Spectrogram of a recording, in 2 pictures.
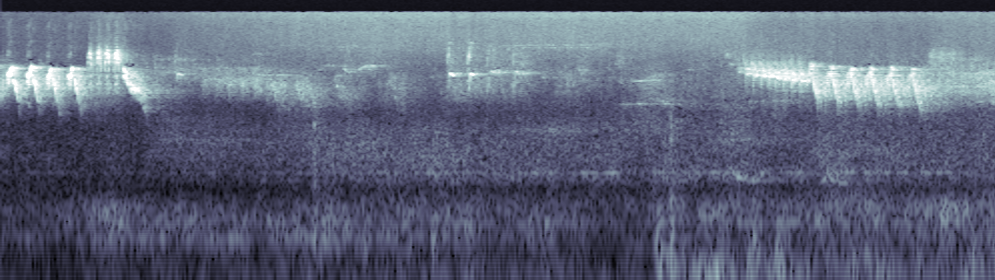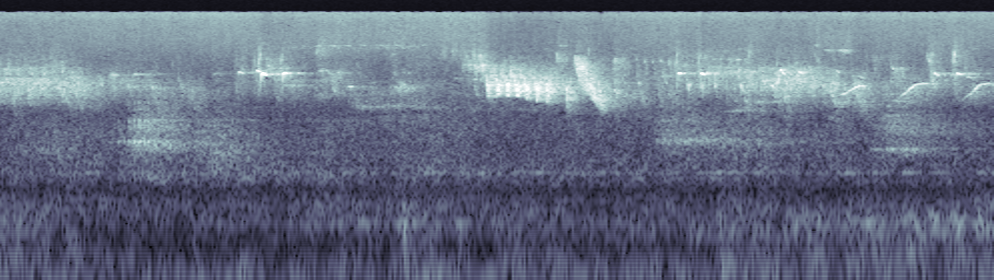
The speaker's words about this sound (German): Ich gebe dem Goldhähnchen jetzt mal kurz eine Chance.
